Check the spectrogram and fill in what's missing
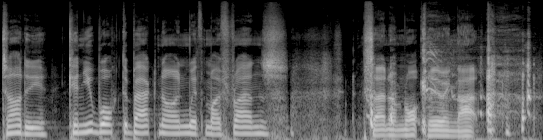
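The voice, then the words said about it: Put-on South African accent. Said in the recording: “I got to get my South African accent here.”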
